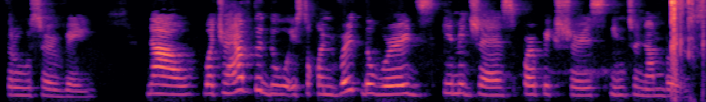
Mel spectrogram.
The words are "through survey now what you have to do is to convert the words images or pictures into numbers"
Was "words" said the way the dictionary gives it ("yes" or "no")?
no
